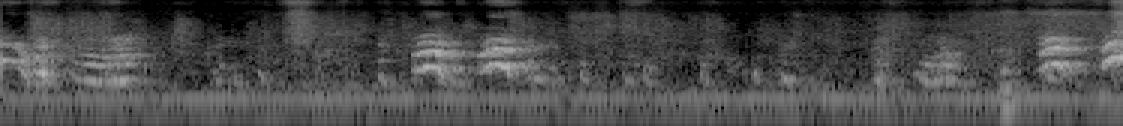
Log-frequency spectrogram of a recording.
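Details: Puppies with their mother at a training kennel: short high whimpers and yips in bursts near the start, around two seconds and at the end, with quieter gaps between and a steady low electrical hum throughout.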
